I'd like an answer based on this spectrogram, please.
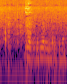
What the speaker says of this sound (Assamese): এতিয়া মই আকৌ অকমান ঘিউ লৈ তাতে ইলাচিখিনি ভাজি লম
